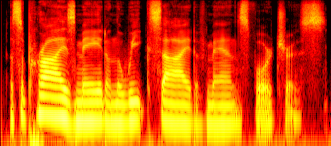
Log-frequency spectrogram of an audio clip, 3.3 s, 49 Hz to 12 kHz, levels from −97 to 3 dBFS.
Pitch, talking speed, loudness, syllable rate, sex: 125 Hz, 180 wpm, -18 LUFS, 4.2 syllables/s, male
